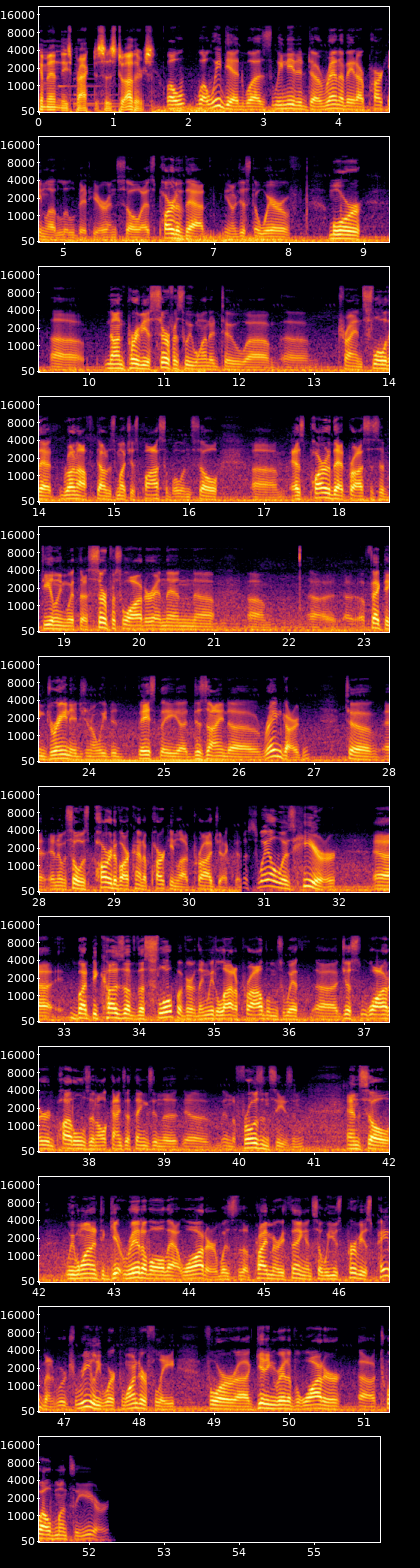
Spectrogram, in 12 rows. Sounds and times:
Speech: 0:00.0 - 0:52.4.

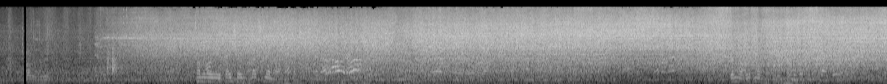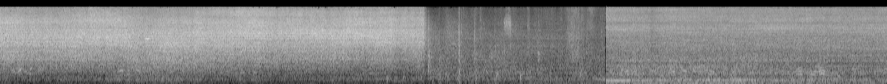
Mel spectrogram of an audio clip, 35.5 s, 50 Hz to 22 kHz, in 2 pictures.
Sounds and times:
Railroad car, train wagon: 0:00.0 - 0:35.4
Train: 0:00.0 - 0:35.4.

